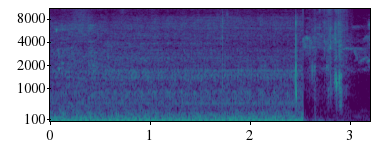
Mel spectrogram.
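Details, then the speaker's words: 2005 Toyota Hiace 2.5 D4D turbo diesel, first start after a timing belt replacement: settles into a steady, even low clatter at idle with no knocking or slapping, then shuts off; a normal, healthy idle. "now for the real test that sounds pretty normal so think we've done"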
